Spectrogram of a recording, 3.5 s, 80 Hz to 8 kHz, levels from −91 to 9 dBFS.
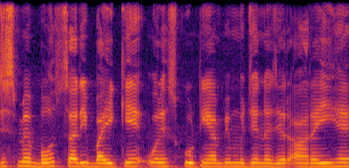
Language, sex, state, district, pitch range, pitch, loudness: Hindi, male, Rajasthan, Jaipur, 170-180 Hz, 175 Hz, -14 LUFS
